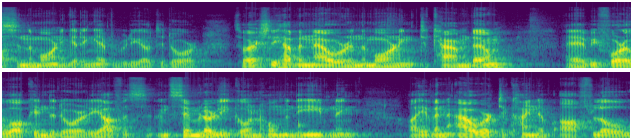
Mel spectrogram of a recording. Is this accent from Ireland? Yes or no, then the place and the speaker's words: yes; Cavan, Ulster, Ireland; also born or lived in Dublin; now in Hospital, Ireland; I grew up in Cavan, and then I spent a long time in Dublin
